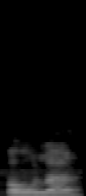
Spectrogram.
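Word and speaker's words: Ole: I wanted to say Olay like literally cuz it is O L E. And I went and looked at his video. He said his name is pronounced Ola.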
